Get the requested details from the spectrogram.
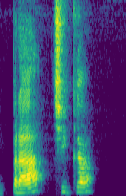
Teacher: proparoxítona porque a anti penúltima é mais forte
